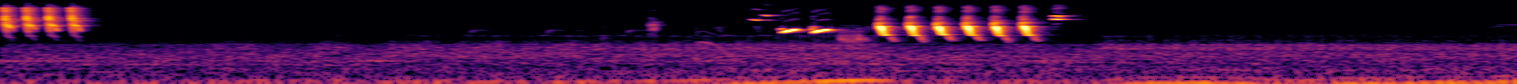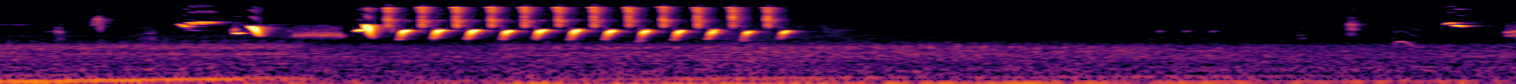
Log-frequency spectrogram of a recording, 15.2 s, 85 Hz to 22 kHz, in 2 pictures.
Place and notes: Přírodní park Hostivař-Záběhlice Praha, Česká republika - One or two midnight nightingales and one or two busses.
A midnight song of one, later two (or more?) nightingales mixes with late night public transportation in an rather absurd but quite typical suburban soundscape. I lived there for several years and liked that mood.wwwOsoundzooOcz
Prague-Prague, Czech Republic, 27 April 2007, 00:22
